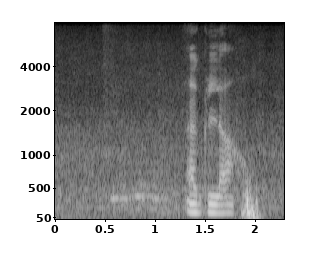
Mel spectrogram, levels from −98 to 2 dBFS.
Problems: none marked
